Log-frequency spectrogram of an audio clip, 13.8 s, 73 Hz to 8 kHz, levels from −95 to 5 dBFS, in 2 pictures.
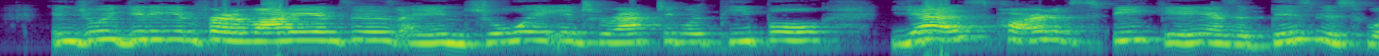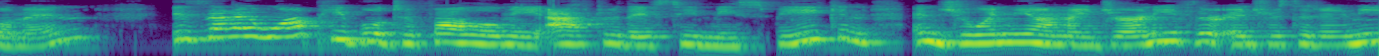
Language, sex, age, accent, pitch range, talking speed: English, female, 20-39, American, 205-280 Hz, 185 wpm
